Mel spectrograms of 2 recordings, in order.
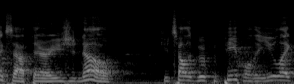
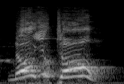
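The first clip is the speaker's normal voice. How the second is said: put-on screaming man voice, higher and louder; 17 dB louder than usual. Retelling a man overheard on his cell phone: imitating a man screaming. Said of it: "He was screaming".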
